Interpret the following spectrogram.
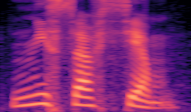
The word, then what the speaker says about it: не совсем: This O we pronounce as A, of course, because it has no stress in this word. Stress is on the last syllable.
